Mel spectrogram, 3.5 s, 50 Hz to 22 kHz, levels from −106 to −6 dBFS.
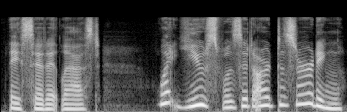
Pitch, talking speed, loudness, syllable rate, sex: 235 Hz, 175 wpm, -19 LUFS, 4.8 syllables/s, female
